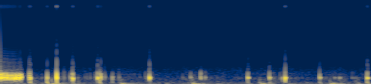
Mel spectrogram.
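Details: Stomach rumbling after breakfast: irregular low gurgles and bubbling pops from the belly; normal bowel sounds (borborygmi).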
